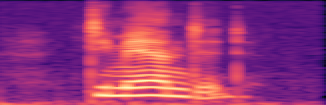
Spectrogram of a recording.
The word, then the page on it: demanded: American English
